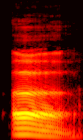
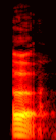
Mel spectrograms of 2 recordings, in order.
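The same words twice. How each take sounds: First: The vowel is said strong and full. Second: The vowel is said weak and quiet.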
